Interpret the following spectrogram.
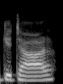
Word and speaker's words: guitar: In GU, we have gu vocal, U is silent. Guardian, guilty, guide, guitar, guard. This is the simple way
